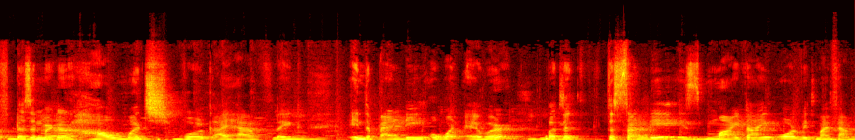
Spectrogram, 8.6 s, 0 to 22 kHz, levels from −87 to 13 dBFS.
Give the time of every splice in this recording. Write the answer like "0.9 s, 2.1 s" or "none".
none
